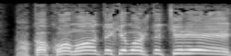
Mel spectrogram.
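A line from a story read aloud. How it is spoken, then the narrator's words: Cheerful shout. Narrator (Russian): бодро прокричал Ива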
